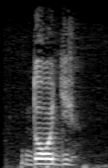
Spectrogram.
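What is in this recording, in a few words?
"додь", Komi, female; kpv; audio dict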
